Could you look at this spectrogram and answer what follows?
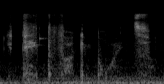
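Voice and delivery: hissed whisper, no voice at all. Real, not acted. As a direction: whisper it through clenched frustration. Muttering after a loss.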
